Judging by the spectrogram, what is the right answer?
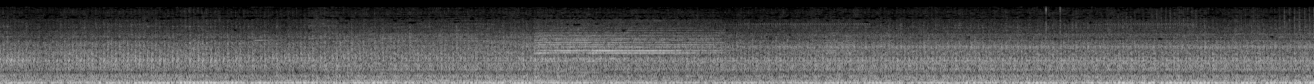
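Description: Swaraj tractors' diesel engines running steadily: the nearer one idling while another drives toward it. A steady high-pitched tone sounds for about two seconds near the middle.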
